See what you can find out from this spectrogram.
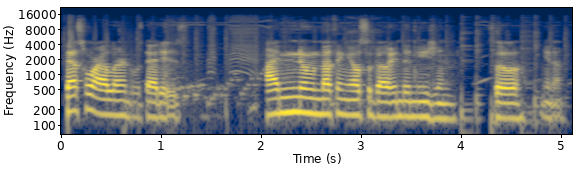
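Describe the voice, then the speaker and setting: Woman, mild Southern US accent, low voice, casual streamer chat, rambling, faint background music. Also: fairly even intonation, normal speed, a little mellow, dull audio. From Southern United States. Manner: rambling, thinks aloud with many fillers.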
